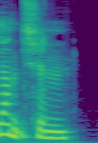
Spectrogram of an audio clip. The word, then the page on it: luncheon: British English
